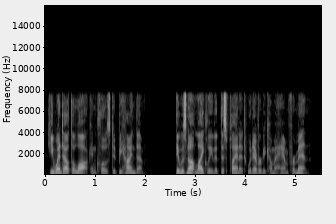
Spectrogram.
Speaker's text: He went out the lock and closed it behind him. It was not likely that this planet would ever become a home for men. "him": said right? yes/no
no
